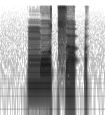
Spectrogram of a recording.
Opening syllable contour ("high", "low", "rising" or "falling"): high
